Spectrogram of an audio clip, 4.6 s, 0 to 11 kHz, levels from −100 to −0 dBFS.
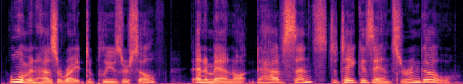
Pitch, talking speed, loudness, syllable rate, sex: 215 Hz, 270 wpm, -20 LUFS, 6.3 syllables/s, female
